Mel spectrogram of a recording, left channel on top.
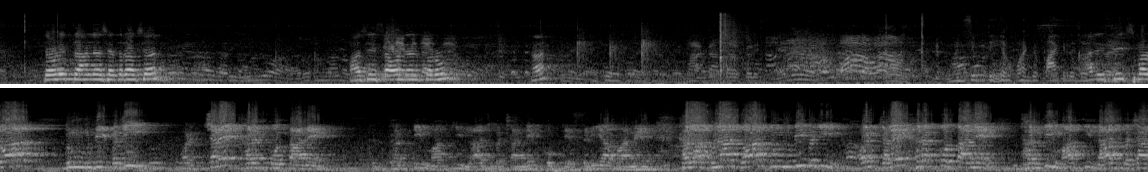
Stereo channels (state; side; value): different; both; correlation 0.01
